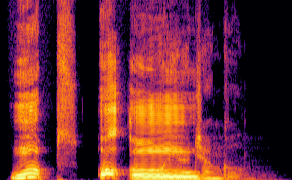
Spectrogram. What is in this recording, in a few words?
cartoon goofy voice whoops uhoh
